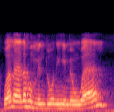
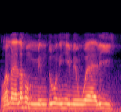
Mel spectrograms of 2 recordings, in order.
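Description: First: The last word ends on a bare 'l' consonant. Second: The last word ends with a long 'ee' vowel. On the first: This follows the other reciters' pausal reading. "قراءات غير ابن كثير على ذلك" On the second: This follows one reciter's pausal reading. "بقراءة ابن كثير"

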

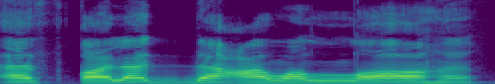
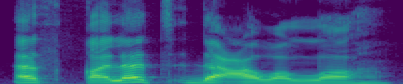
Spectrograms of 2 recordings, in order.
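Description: First: The t is dropped into a doubled d. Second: The t is pronounced separately before the d. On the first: The speaker calls it right. "من اللام انتقل لمن؟ للدال، بعد التاء تحذف" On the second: The speaker calls it wrong. "ما أقول أثقلت دعوى الله، لا"

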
